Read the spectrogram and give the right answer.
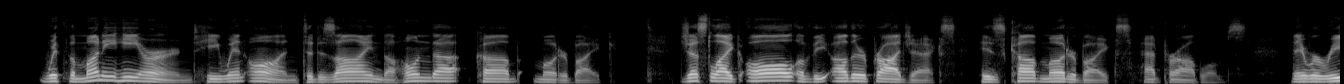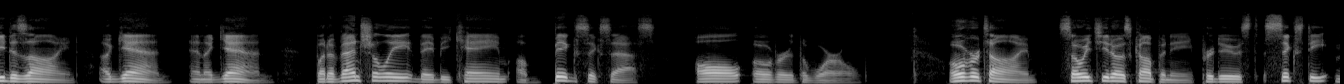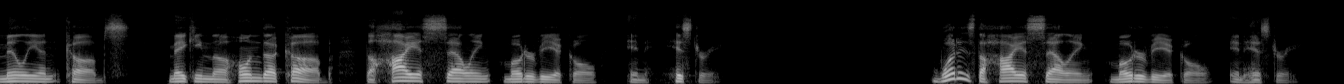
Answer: The Honda Cub is the highest-selling vehicle in history.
